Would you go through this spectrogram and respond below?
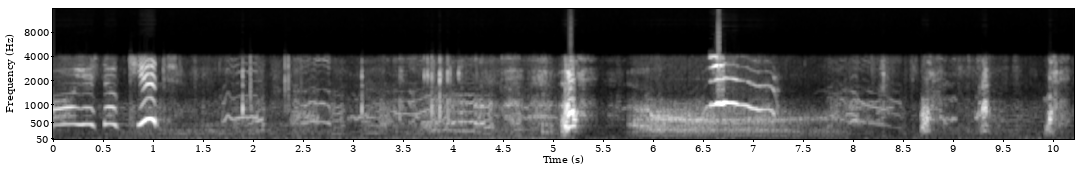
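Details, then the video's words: Six-week-old pit bull puppies yip and bark in short, high, squeaky bursts while a person coos over them. "Puppies Barking"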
